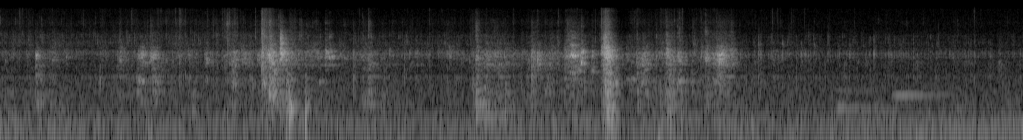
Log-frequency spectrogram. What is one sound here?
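A wood fire crackles.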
